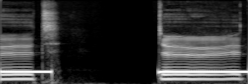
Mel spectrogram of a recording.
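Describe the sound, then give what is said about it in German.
A telephone ringing tone plays while waiting on the line for someone to answer: two steady, buzzy electronic tone bursts separated by a second of silence, loud, with no voices. “Ich hoffe, er geht ans Telefon.”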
